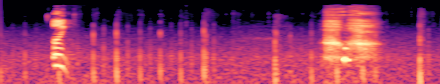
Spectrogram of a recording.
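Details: Four sneezes from a streamer while gaming, followed by "excuse me"; sneezing.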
